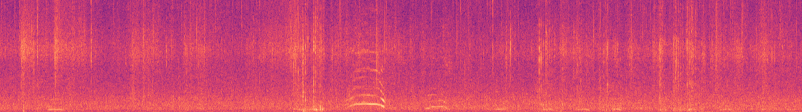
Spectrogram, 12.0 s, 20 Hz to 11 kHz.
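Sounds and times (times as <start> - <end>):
rain on wet pavement: 0.0 - 12.0.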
